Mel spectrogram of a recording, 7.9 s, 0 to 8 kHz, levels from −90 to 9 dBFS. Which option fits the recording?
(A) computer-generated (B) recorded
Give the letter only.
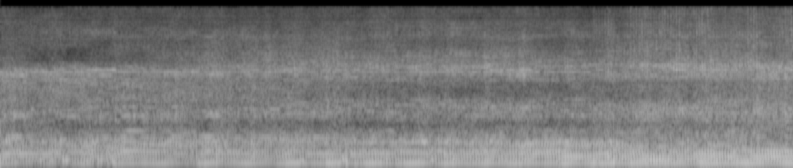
A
